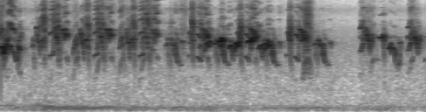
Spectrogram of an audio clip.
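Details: Lure call ('pikat cengkeram') of a sooty-headed bulbul, meant to attract wild birds: rapid, scratchy chirping notes packed closely together, a short gap near three and a half seconds, then more chattering.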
